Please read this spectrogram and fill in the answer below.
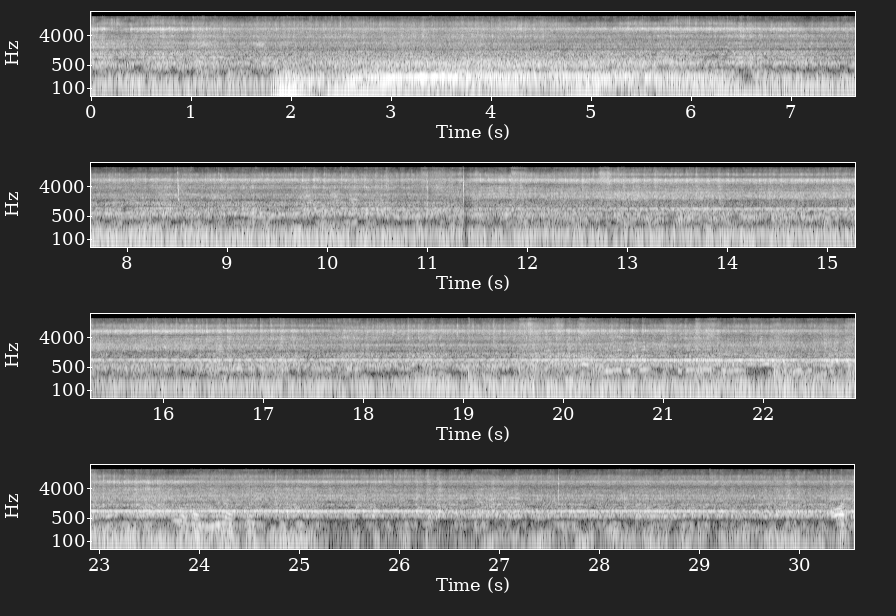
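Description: Winch on the front of an off-road Jeep running steadily under load, reeling in its cable to drag a fallen fir tree off the road, with a steady mechanical whine. About two seconds in, a deeper drone rises and falls for several seconds.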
